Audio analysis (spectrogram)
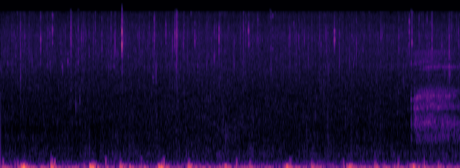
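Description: human body sound, human heartbeat

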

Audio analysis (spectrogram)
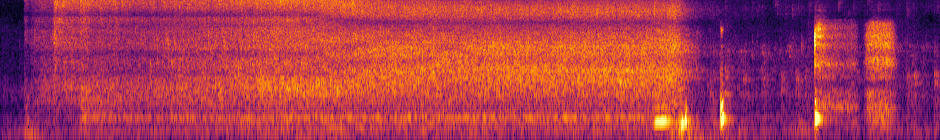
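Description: household object, shower water running

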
